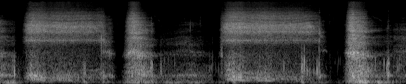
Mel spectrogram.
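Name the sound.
deep heavy breathing while hiking uphill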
